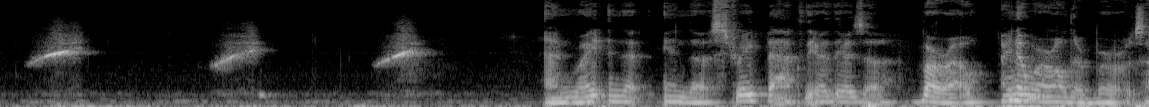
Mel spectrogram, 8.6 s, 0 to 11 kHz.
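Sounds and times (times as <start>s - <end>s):
groundhog giving sharp high whistles: 0.2s - 0.8s, 1.6s - 2.1s, 2.8s - 3.3s
speech: 4.2s - 8.6s.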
